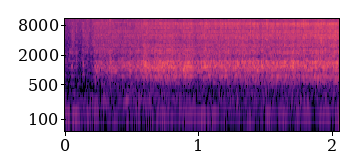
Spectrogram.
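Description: Single-serve pod coffee brewer's pump running steadily with a hissing, sputtering hum as it pushes out the last of the brew into the mug, near the end of its brew cycle. The sound swells in shortly after the start and keeps going.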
